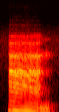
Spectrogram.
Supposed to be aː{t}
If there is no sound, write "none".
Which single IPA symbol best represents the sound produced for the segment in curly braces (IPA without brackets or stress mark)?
n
